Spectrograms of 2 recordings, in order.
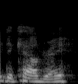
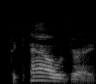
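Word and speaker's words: Du Coudray: How do you say it? I say De Coudre. De Coudre. De Coudre, like a cow.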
